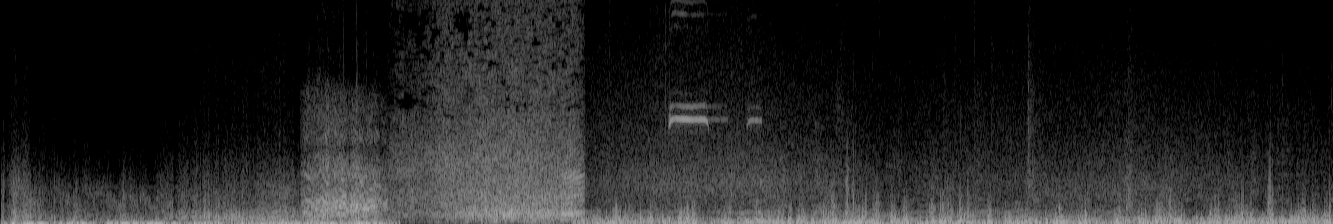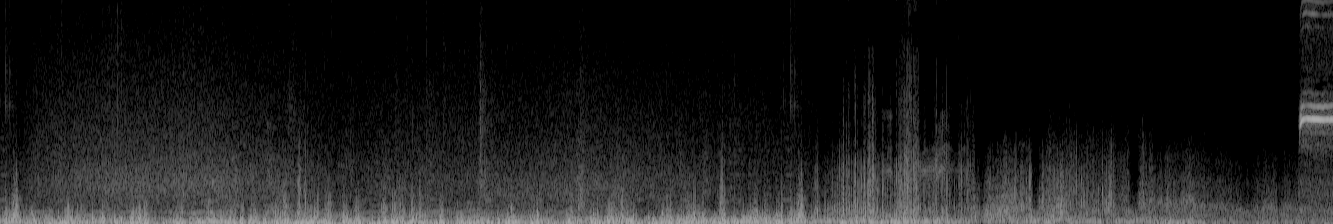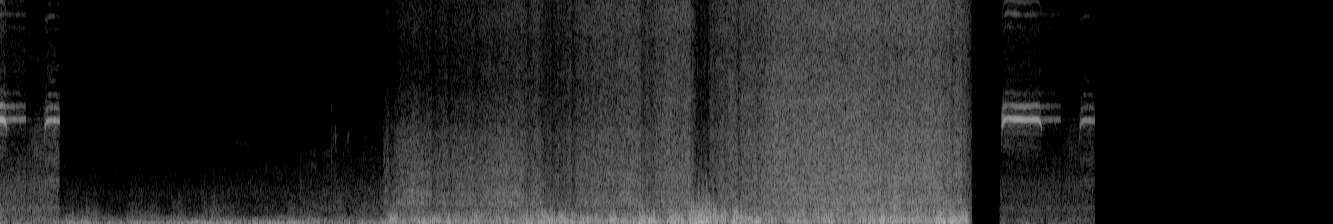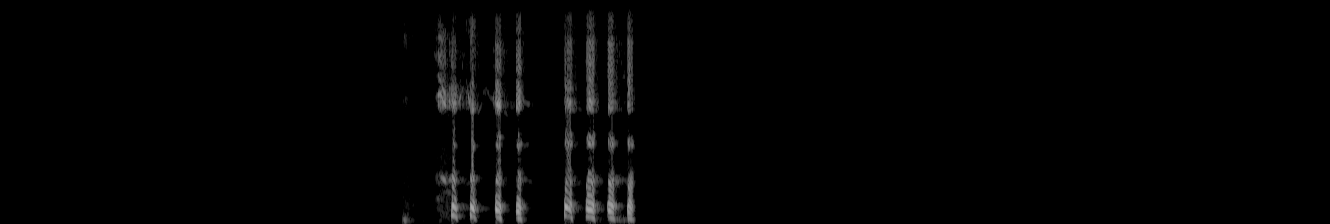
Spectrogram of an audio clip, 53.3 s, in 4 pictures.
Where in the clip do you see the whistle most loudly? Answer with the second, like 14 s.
27 s.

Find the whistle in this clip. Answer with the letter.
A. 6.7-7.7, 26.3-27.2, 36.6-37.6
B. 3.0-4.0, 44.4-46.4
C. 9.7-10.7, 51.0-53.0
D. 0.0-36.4
A.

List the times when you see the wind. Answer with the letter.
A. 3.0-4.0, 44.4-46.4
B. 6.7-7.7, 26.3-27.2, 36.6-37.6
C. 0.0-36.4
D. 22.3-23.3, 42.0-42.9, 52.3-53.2
C.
